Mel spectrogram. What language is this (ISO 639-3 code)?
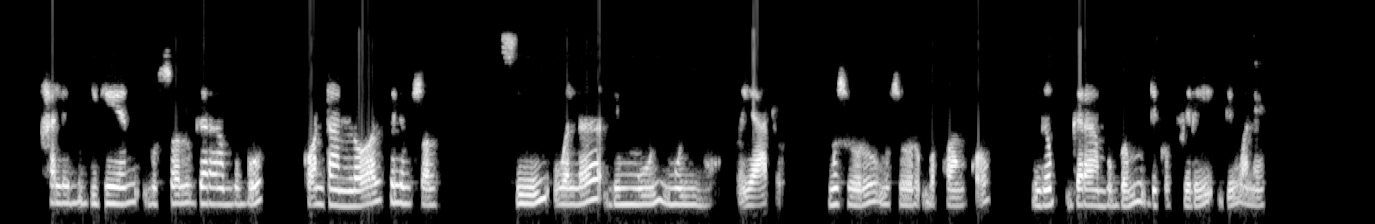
wol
